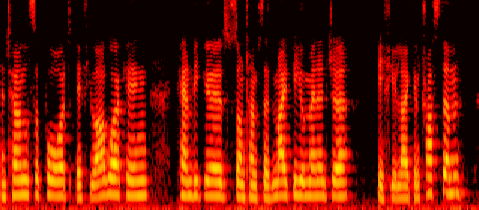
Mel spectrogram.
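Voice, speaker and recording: In a very clean recording with a silent background, a woman's voice sounds dry and close, with no echo. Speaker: ADHD coach and speaker. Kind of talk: conference talk. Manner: fast.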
